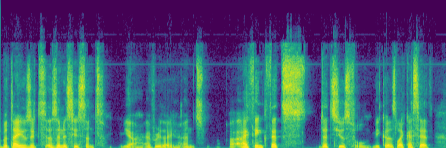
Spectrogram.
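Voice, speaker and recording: A woman at medium pitch with a Portuguese accent, dry and close with no echo, on a very clean recording with a silent background. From Portugal. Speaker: technical documentation manager. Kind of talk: conference Q&A. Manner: halting, many repetitions.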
